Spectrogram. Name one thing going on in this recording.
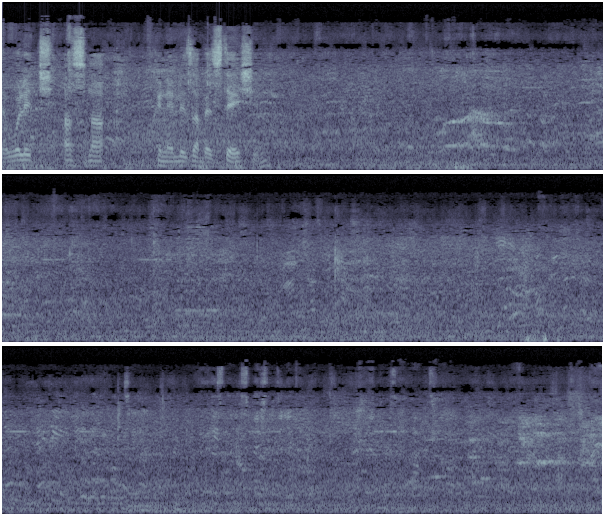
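Footsteps tap on paving stones close by.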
